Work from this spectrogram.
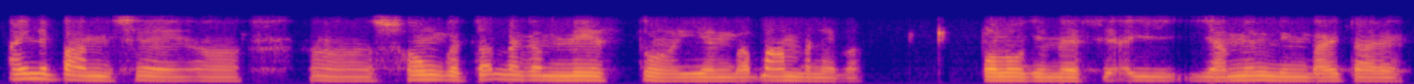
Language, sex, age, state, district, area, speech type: Manipuri, male, 30-45, Manipur, Churachandpur, rural, conversation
